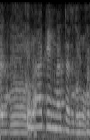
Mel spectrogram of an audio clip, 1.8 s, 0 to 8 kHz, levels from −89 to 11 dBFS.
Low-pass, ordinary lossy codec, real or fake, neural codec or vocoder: 7.2 kHz; none; fake; codec, 16 kHz, 2 kbps, FunCodec, trained on LibriTTS, 25 frames a second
